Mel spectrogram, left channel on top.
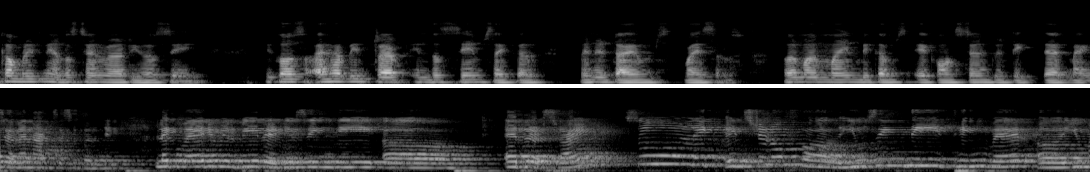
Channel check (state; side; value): different; both; correlation 0.00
